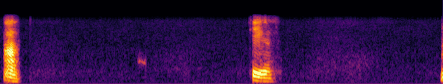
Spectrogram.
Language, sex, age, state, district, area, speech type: Bengali, male, 18-30, West Bengal, Birbhum, urban, conversation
